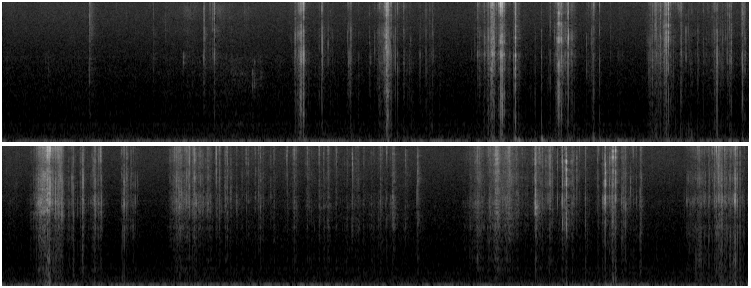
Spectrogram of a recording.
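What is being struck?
Floam sculpting foam with polystyrene beads.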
